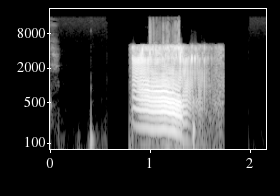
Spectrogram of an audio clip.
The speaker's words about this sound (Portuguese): Ai, que cheiro ruim! Quem soltou um pum?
